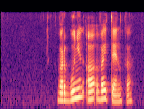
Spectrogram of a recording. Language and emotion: Russian, neutral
